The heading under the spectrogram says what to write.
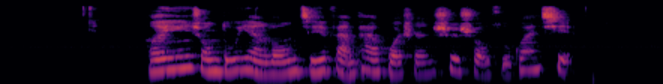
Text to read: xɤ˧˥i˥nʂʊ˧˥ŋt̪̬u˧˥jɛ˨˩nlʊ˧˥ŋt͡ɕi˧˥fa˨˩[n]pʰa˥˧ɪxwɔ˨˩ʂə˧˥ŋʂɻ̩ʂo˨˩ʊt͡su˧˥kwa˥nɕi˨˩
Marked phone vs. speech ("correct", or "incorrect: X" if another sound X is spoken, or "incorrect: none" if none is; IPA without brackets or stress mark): correct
